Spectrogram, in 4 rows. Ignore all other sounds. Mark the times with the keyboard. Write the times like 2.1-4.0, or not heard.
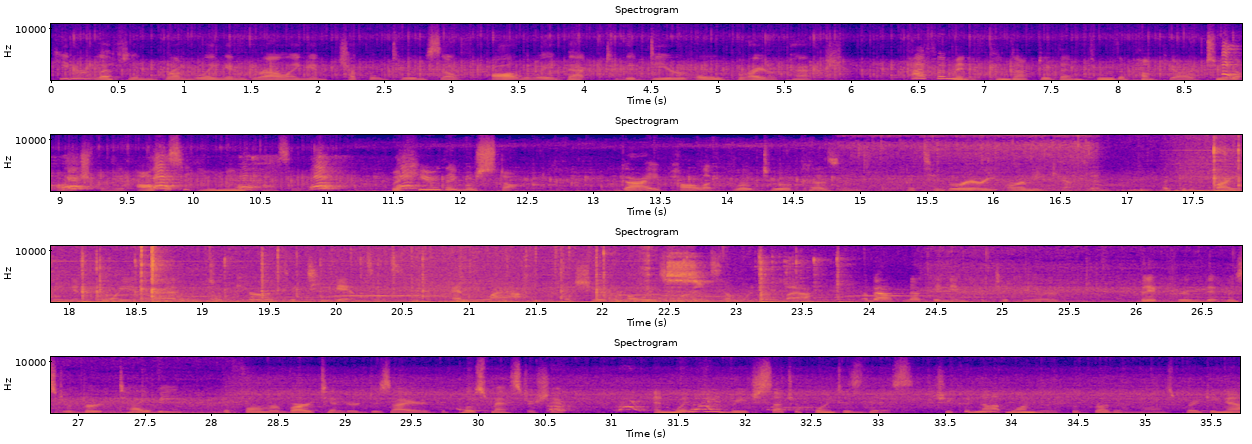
17.2-23.9.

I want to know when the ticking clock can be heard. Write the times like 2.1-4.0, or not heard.
not heard.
